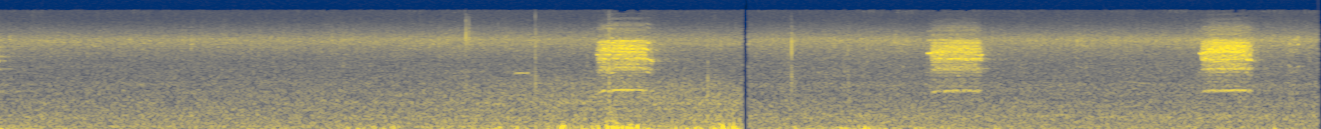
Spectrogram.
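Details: Immature Forest Red-tailed Black-Cockatoo (Calyptorhynchus banksii naso), a threatened subspecies, calling incessantly from a Marri tree while its parents feed on green gumnuts nearby; three harsh, grating calls about two seconds apart over a quiet background.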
